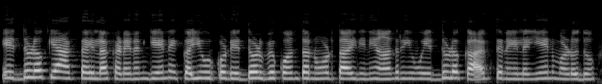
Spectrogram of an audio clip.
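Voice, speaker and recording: A woman's voice: high voice, fairly even intonation, quick pace, close to an everyday voice. A woman voicing a fallen man who whines that he cannot get up, with a Hiriyur Kannada accent. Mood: whining. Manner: whiny, pleading, sly teasing. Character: Sundara, a fallen man playing helpless.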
